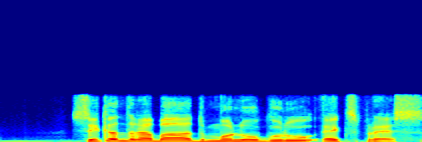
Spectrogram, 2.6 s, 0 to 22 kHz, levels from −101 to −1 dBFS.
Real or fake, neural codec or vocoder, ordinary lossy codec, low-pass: fake; autoencoder, 48 kHz, 32 numbers a frame, DAC-VAE, trained on Japanese speech; none; 7.2 kHz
